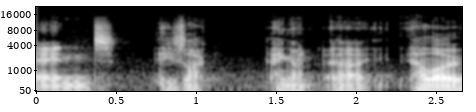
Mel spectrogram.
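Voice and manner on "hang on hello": acted-out awkward manner. Retelling a story in which the king greets someone: imitating an awkward greeting. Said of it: "he was just so awkward around this person".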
